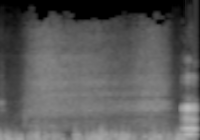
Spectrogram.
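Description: Wind buffeting a phone's microphone: a steady low rumble with a hiss through the middle. A man's voice starts near the end.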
